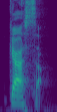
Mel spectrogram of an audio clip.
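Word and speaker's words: casa: Cassa, mon mot se termine par une voyelle. Donc, j'accentue mon avant-dernière syllabe. Kassa.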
